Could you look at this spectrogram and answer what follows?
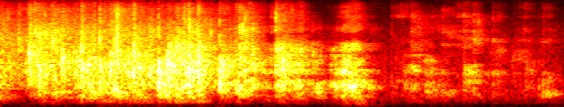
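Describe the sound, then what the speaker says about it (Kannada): Audience applause follows a talk, a dense burst of clapping that thins and fades over a few seconds, heard at moderate distance. "ಸೊ ಜೋರಾದ ಚಪ್ಪಾಳೆ ನಿಮಗೋಸ್ಕರ."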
